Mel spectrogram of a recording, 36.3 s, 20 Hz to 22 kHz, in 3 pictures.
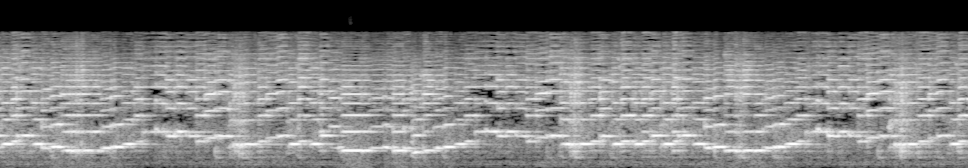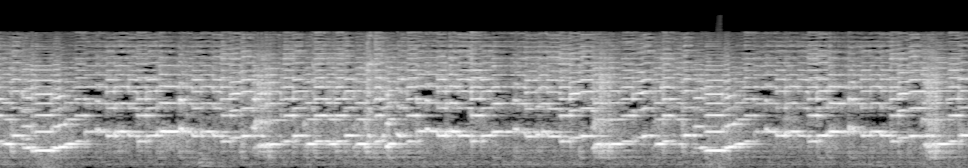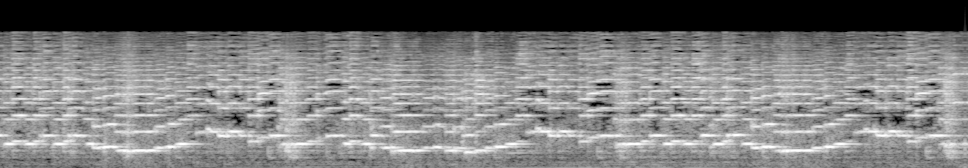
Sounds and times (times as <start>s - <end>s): Violin, fiddle: 0.0s - 36.3s.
